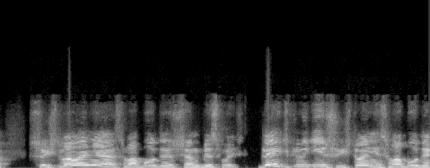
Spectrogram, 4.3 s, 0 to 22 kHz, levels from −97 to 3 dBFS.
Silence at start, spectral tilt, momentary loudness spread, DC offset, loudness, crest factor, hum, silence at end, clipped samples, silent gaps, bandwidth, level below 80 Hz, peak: 0 s; -5.5 dB/octave; 10 LU; under 0.1%; -17 LUFS; 16 dB; none; 0 s; under 0.1%; none; 10 kHz; -64 dBFS; 0 dBFS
